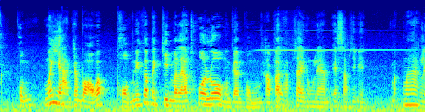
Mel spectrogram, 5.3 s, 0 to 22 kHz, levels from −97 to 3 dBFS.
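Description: From 3.11 s to the end of the speech, a feedback whistle sits behind the voice: a thin, steady tone at 4.1 kHz, about 25 dB below the speech, swelling and fading slowly in level. The likely cause is a loudspeaker-to-microphone loop held just at the edge of feedback, sustaining one frequency without building up. On a spectrogram it shows as a single unbroken horizontal line at 4.1 kHz; the waveform barely changes, since the tone is so much quieter.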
